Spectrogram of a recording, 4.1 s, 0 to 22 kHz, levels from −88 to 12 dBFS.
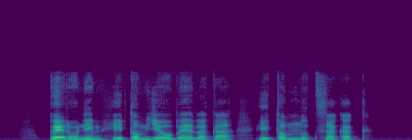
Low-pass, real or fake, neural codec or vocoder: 10.8 kHz; fake; autoencoder, 48 kHz, 32 numbers a frame, DAC-VAE, trained on Japanese speech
